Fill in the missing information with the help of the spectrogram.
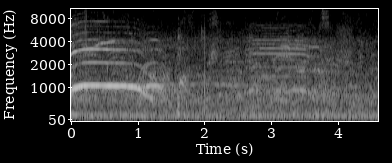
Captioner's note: crowd Cheering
